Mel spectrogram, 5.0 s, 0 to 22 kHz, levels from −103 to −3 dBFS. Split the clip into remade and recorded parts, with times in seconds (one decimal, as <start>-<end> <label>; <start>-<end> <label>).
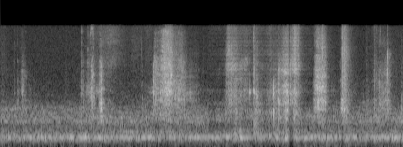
0.0-2.6 recorded; 2.6-3.9 remade; 3.9-5.0 recorded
